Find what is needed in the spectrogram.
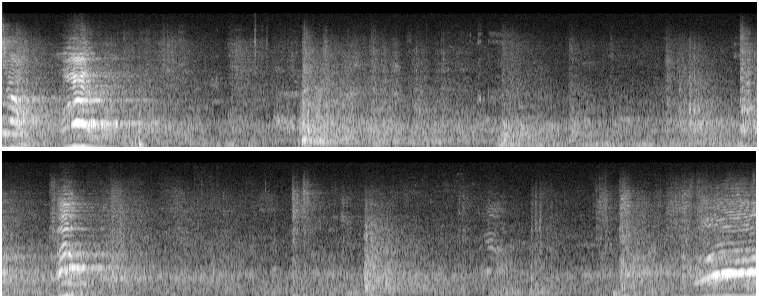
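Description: Quiet weightlifting-hall ambience with a few short shouts of encouragement and scattered dull thuds, as a lifter sets up over a loaded barbell and pulls a clean near the end.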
